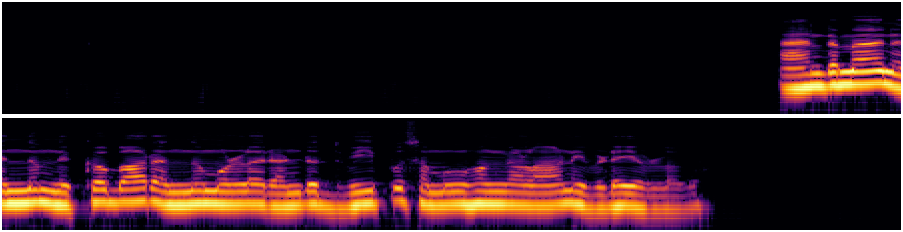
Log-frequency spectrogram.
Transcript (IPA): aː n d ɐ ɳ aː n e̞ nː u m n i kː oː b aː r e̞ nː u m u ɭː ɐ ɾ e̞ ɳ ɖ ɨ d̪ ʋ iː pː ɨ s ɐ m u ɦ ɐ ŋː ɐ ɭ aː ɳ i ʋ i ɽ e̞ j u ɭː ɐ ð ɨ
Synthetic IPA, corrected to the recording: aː n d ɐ m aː n e̞ nː u m n i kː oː b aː r e̞ nː u m u ɭː ɐ ɾ e̞ ɳ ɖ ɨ d̪ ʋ iː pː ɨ s ɐ m uː ɦ ɐ ŋː ɐ ɭ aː ɳ i ʋ i ɽ e̞ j u ɭː ɐ ð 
